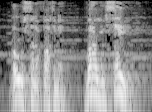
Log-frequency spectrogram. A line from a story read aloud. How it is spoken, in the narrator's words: yelled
